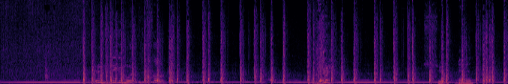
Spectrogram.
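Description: A firecracker pops and crackles in rapid bursts.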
